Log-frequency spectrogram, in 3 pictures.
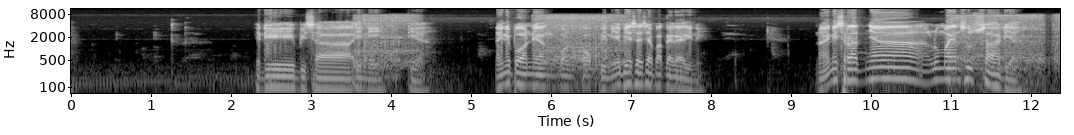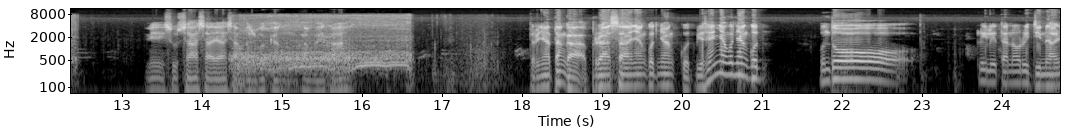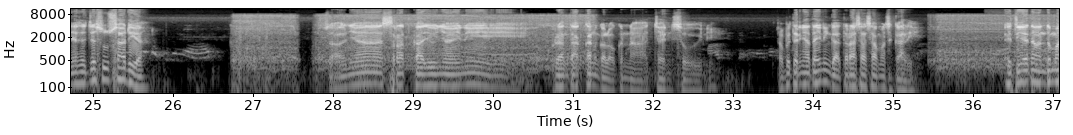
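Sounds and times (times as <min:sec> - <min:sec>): mini chainsaw cutting branch: 0:03.6 - 0:04.4, 0:05.9 - 0:07.0, 0:11.1 - 0:12.5, 0:14.4 - 0:16.7, 0:26.7 - 0:31.4, 0:35.4 - 0:37.0.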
